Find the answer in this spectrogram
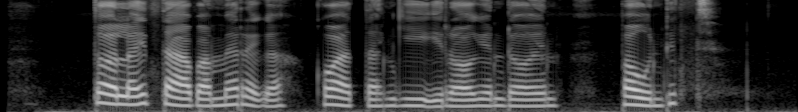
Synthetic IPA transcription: tɔ˦la˦ɪ˦ta˨pa˨mɛ˦ɾɛ˨ɡa˨ | kɔ˦a˨ta˨ŋɡiː˨ɾɔ˨ɡendɔ˨e˦n | pa˦u˨ndi˦t

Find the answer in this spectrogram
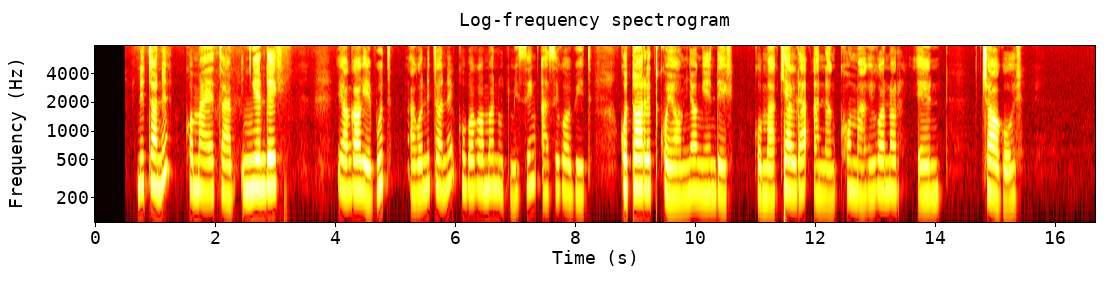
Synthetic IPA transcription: nɪ˦tɔ˨ne˦ | ko˦ma˨ɛ˦ta˨bŋe˦nde˦k | jɔ˦ŋɡa˦ke˨bu˦t | a˨ko˨nɪ˦tɔ˨ne˦ku˦ba˦kɔ˦ma˦nu˨tmi˨sɪ˦ŋa˨sɪ˦kɔ˨bi˨tko˦tɔ˦ɾɪ˦tko˨jɔ˨mɲɔ˦ŋe˦nde˦k | ko˨ma˨kja˦lda˦a˨na˨ŋkʰo˦ma˨kɪ˦kɔ˦nɔ˦ɾ | e˦n | t͡ʃɔ˦ko˨ʃ

